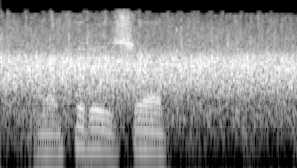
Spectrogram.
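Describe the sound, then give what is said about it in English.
Applause in the House chamber during President Obama's State of the Union address, as nearly everyone rises for remarks honoring servicemen, servicewomen and diplomats; dense, sustained clapping runs throughout, with a voice speaking over it at first. “everyone in the House chamber, I think, has risen, just about everyone, applauding the President's remarks about American servicemen and women and American diplomats,”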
